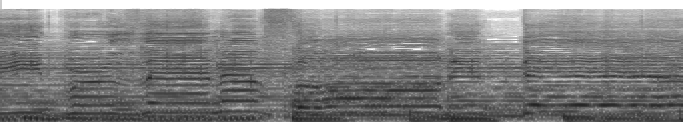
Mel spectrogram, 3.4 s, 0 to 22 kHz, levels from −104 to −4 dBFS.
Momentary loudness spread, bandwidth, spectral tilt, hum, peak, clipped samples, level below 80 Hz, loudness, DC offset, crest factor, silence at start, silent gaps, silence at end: 3 LU; 16.5 kHz; -4 dB/octave; none; -8 dBFS; under 0.1%; -34 dBFS; -21 LUFS; under 0.1%; 14 dB; 0 s; none; 0 s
